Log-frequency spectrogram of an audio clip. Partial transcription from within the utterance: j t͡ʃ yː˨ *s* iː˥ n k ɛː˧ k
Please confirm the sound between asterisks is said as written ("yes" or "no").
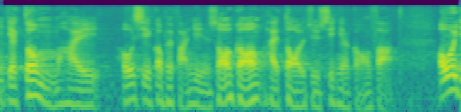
yes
